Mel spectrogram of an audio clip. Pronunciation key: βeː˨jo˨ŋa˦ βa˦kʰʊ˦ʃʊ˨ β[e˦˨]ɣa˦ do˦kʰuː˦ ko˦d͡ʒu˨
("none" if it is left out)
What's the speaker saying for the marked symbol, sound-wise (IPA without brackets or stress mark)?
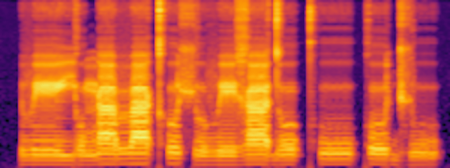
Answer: e˨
